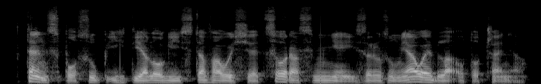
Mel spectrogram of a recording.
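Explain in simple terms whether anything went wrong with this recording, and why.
Something did go wrong. The speech has a fault called overlapping chunks. The audio was handled in 2-second pieces, and each piece started slightly early. So 6.5 milliseconds play twice at every join. You hear a brief click or stutter at 1.20 s and 3.21 s.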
